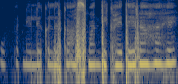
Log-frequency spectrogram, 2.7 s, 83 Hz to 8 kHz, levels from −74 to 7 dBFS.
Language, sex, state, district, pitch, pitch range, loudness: Urdu, female, Uttar Pradesh, Budaun, 250 Hz, 245-255 Hz, -19 LUFS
